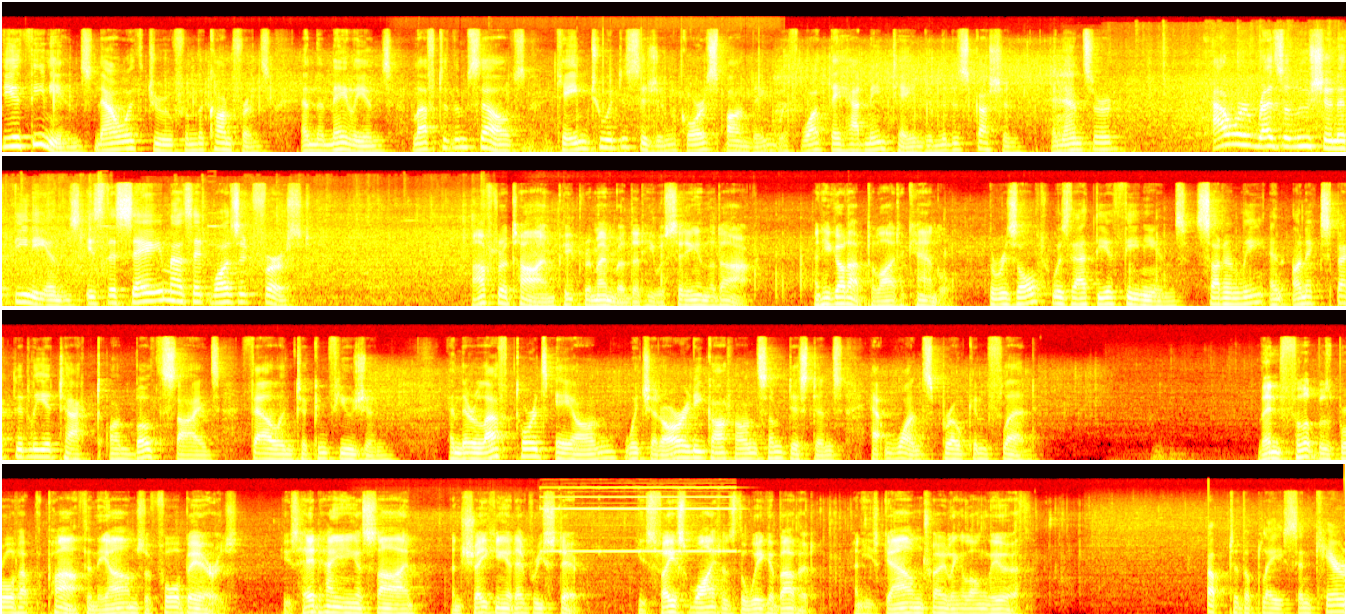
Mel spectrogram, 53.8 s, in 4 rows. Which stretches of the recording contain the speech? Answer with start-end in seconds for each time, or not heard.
0.0-11.2, 12.1-16.6, 18.1-20.9, 21.6-37.2, 39.5-50.5, 52.4-53.7.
